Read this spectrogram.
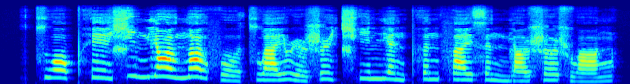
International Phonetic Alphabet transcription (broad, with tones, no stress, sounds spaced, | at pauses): t͡s w ɔ˥˧ pʰ e˥˧ ɪ̯ ɕ i˥˧ m j ɑ˥˧ ʊ̯ n̪ ɑ˥˩ ʊ̯ f o˨˩ ʊ̯ t͡s w a˧˥ ɪ̯ ɻ ɻ̩˨˩ ʂ ɻ̩˥˩ t͡ɕʰ i˥ n j ɛ˥˩ n pʰ ə˥ n f a˥ ɪ̯ s ə˥˩ n m j ɑ˧˥ ʊ̯ ʂ ɤ˥ ʂ w ɑ˧˥ ŋ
